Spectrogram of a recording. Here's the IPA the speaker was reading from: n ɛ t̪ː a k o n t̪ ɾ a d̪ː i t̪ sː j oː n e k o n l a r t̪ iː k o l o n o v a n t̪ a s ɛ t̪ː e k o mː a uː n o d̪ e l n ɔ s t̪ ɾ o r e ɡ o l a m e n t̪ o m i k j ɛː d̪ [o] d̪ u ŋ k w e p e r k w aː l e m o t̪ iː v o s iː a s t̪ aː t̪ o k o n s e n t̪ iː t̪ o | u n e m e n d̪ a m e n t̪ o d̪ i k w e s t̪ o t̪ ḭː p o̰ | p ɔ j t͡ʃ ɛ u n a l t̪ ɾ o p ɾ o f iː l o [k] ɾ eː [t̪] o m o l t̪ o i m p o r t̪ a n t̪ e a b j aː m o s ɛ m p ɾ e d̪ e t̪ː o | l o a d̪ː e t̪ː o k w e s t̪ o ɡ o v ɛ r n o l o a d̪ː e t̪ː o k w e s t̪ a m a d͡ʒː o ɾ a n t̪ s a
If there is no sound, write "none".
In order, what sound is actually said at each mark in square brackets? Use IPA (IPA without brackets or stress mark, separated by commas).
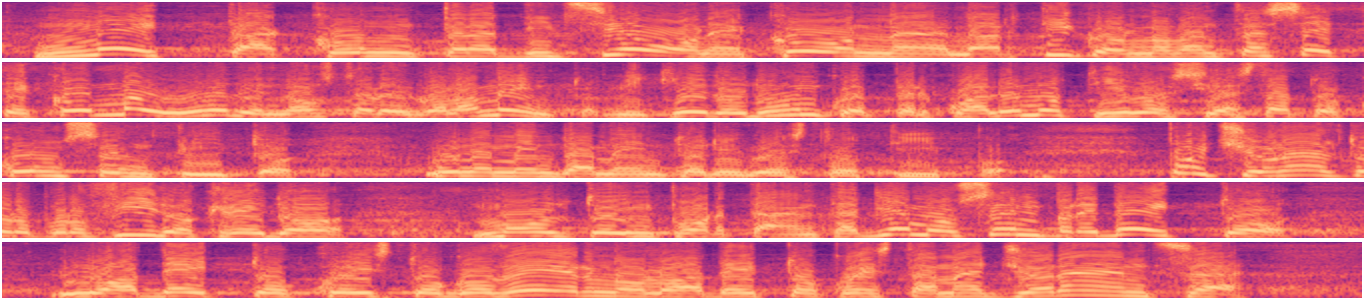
o, k, d̪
